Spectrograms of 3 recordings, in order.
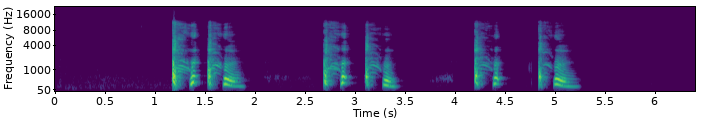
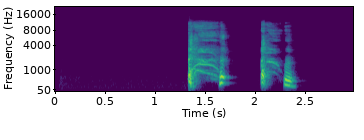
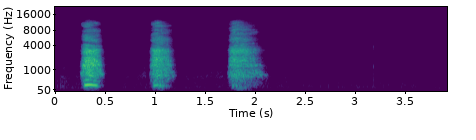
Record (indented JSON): {
  "three_cough_length": "6.4 s",
  "three_cough_amplitude": 32768,
  "three_cough_signal_mean_std_ratio": 0.29,
  "cough_length": "3.0 s",
  "cough_amplitude": 32543,
  "cough_signal_mean_std_ratio": 0.29,
  "exhalation_length": "3.9 s",
  "exhalation_amplitude": 23165,
  "exhalation_signal_mean_std_ratio": 0.29,
  "survey_phase": "beta (2021-08-13 to 2022-03-07)",
  "age": "18-44",
  "gender": "Female",
  "wearing_mask": "Yes",
  "symptom_sore_throat": true,
  "symptom_headache": true,
  "smoker_status": "Ex-smoker",
  "respiratory_condition_asthma": false,
  "respiratory_condition_other": false,
  "recruitment_source": "Test and Trace",
  "submission_delay": "1 day",
  "covid_test_result": "Positive",
  "covid_test_method": "RT-qPCR"
}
